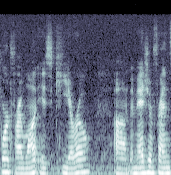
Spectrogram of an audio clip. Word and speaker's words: quiero: and then you have the pronunciation here on the right so key Arrow hero remember the Taco Bell commercial that said yo quiero Taco Bell I want Taco Bell so kiero um then you got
